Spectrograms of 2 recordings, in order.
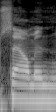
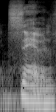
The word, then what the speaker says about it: salmon: shrimp, some salmon, whatever like that. Cool. Please don't pronounce that L ever again. Salmon, please.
